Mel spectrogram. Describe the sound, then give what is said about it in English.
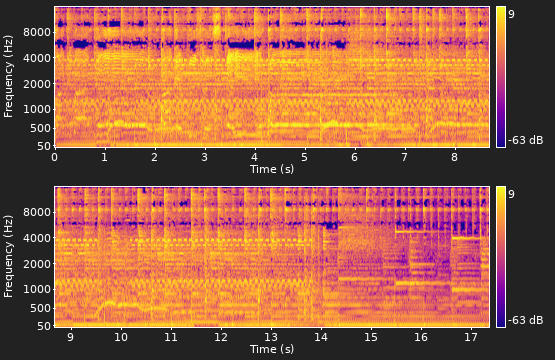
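A telephone rings repeatedly inside a full, steady music track, its bright tinkling tones woven into the song's instruments rather than standing apart. No one speaks. “How much does the phone ring irritate you?”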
